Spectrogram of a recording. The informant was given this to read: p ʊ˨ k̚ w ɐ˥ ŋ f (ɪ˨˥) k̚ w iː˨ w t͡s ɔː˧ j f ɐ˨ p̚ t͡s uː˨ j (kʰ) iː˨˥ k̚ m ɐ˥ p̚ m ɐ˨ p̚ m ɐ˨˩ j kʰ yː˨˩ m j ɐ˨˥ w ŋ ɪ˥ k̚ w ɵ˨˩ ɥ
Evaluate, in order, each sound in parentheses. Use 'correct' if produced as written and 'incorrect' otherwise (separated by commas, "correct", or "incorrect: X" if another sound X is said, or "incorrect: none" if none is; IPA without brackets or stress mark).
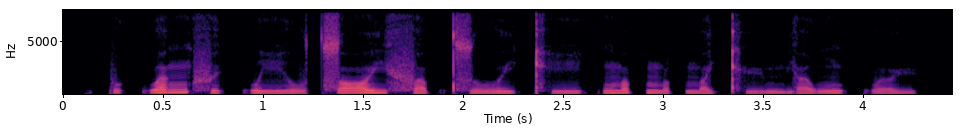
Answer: correct, correct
